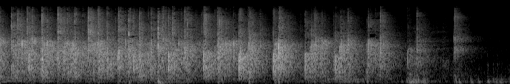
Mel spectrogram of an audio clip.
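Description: Audience applause: a dense, steady wash of many hands clapping, loud and continuous for about five seconds before thinning out and tapering off at the end.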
